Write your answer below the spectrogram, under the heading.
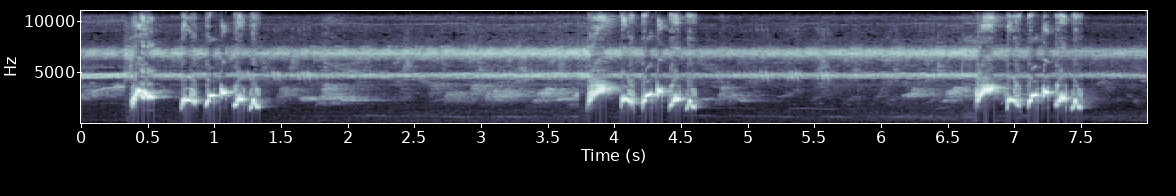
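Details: A Red-whiskered bulbul sings its fighting song in three brisk phrases, each a quick cluster of five sharp, slurred whistles, spaced about three seconds apart, over steady high electronic-like tones.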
